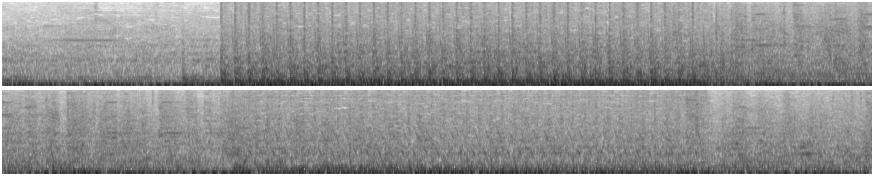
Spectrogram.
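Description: Rapid automatic gunfire from Killzone: Shadow Fall rattles continuously in dense bursts, loud and close, with mechanical clatter and a heavy low rumble under the shots.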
